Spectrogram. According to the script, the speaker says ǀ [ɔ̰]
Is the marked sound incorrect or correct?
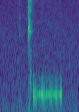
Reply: correct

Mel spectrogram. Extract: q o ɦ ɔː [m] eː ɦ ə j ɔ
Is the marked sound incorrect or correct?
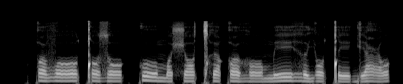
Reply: correct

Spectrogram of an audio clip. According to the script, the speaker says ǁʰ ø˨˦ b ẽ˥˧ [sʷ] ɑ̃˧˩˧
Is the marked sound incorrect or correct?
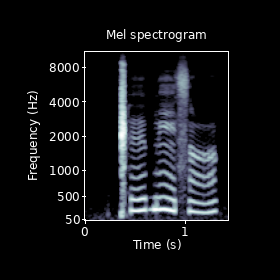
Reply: incorrect: s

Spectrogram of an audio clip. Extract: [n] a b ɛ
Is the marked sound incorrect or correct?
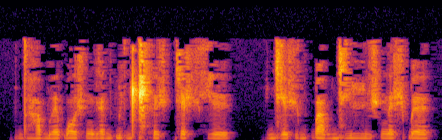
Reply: incorrect: dʱ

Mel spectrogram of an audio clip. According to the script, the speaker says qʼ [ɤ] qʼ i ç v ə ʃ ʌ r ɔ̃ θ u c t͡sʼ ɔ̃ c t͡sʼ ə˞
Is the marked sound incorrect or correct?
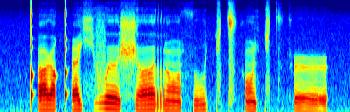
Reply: incorrect: ə˞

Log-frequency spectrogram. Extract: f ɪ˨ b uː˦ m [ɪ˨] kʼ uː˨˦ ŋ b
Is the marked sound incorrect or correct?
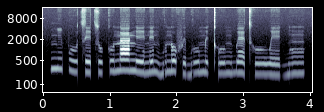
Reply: correct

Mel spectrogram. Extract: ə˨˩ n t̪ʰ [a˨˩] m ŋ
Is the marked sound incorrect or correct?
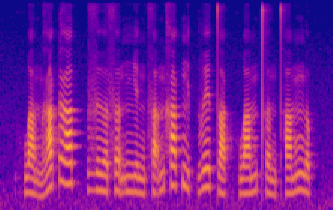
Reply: incorrect: a˨˦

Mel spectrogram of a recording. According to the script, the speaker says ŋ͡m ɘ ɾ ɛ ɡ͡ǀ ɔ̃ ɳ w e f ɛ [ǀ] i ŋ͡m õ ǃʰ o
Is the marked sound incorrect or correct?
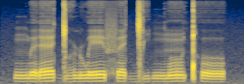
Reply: incorrect: ɡ͡ǀ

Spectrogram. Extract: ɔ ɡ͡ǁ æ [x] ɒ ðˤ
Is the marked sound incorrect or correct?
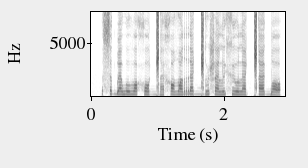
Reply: correct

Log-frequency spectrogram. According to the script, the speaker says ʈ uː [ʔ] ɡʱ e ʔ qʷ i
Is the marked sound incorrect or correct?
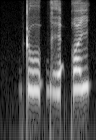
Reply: correct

